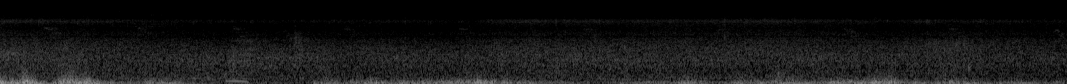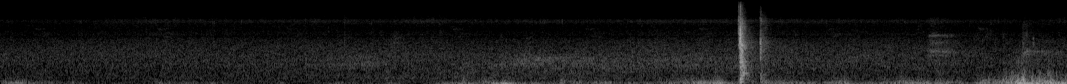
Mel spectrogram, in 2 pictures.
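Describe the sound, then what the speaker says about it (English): Wind blows outdoors at an archery range during a shot with a Mathews bow, a soft steady rush with low buffeting gusts against the microphone and one brief sharp knock near the end, with no talking. "Now there's a bit of wind"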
